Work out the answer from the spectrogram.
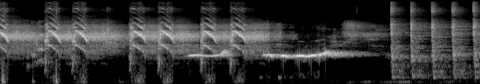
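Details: Two caged rose-ringed parakeets talking to each other, said to speak Urdu and Hindi; rapid harsh screeches give way to a level whistled tone, then five sharp clicking knocks at the end.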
